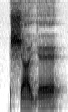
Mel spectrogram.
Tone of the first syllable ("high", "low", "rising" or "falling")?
low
